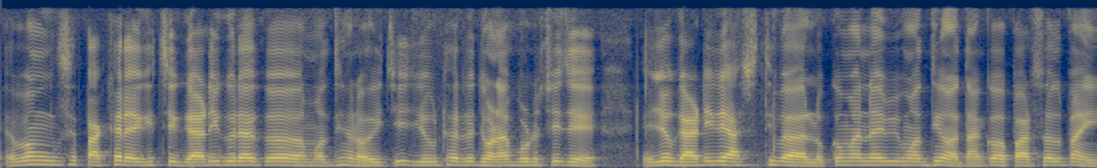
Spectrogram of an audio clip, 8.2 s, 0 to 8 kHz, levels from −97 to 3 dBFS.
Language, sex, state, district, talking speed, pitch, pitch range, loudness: Odia, male, Odisha, Malkangiri, 145 wpm, 160 Hz, 150-170 Hz, -18 LUFS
